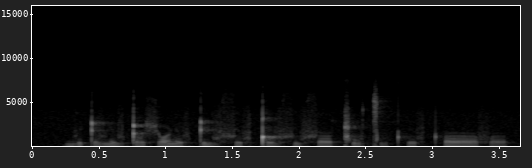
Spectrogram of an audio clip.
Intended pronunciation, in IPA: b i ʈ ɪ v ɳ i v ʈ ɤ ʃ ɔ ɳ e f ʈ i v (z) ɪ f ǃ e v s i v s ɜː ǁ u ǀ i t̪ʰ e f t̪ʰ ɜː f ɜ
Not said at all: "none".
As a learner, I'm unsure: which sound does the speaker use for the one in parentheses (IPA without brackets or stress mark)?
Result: s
